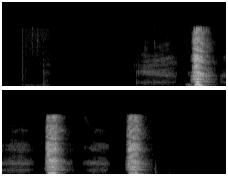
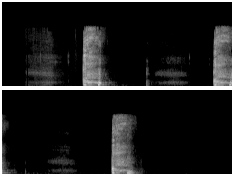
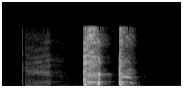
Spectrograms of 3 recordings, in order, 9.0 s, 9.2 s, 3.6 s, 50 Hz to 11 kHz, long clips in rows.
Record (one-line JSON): {"exhalation_length": "9.0 s", "exhalation_amplitude": 23628, "exhalation_signal_mean_std_ratio": 0.23, "three_cough_length": "9.2 s", "three_cough_amplitude": 31963, "three_cough_signal_mean_std_ratio": 0.26, "cough_length": "3.6 s", "cough_amplitude": 31744, "cough_signal_mean_std_ratio": 0.31, "survey_phase": "beta (2021-08-13 to 2022-03-07)", "age": "45-64", "gender": "Female", "wearing_mask": "No", "symptom_cough_any": true, "symptom_runny_or_blocked_nose": true, "symptom_sore_throat": true, "symptom_fatigue": true, "symptom_headache": true, "symptom_onset": "5 days", "smoker_status": "Never smoked", "respiratory_condition_asthma": false, "respiratory_condition_other": false, "recruitment_source": "Test and Trace", "submission_delay": "2 days", "covid_test_result": "Positive", "covid_test_method": "RT-qPCR"}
